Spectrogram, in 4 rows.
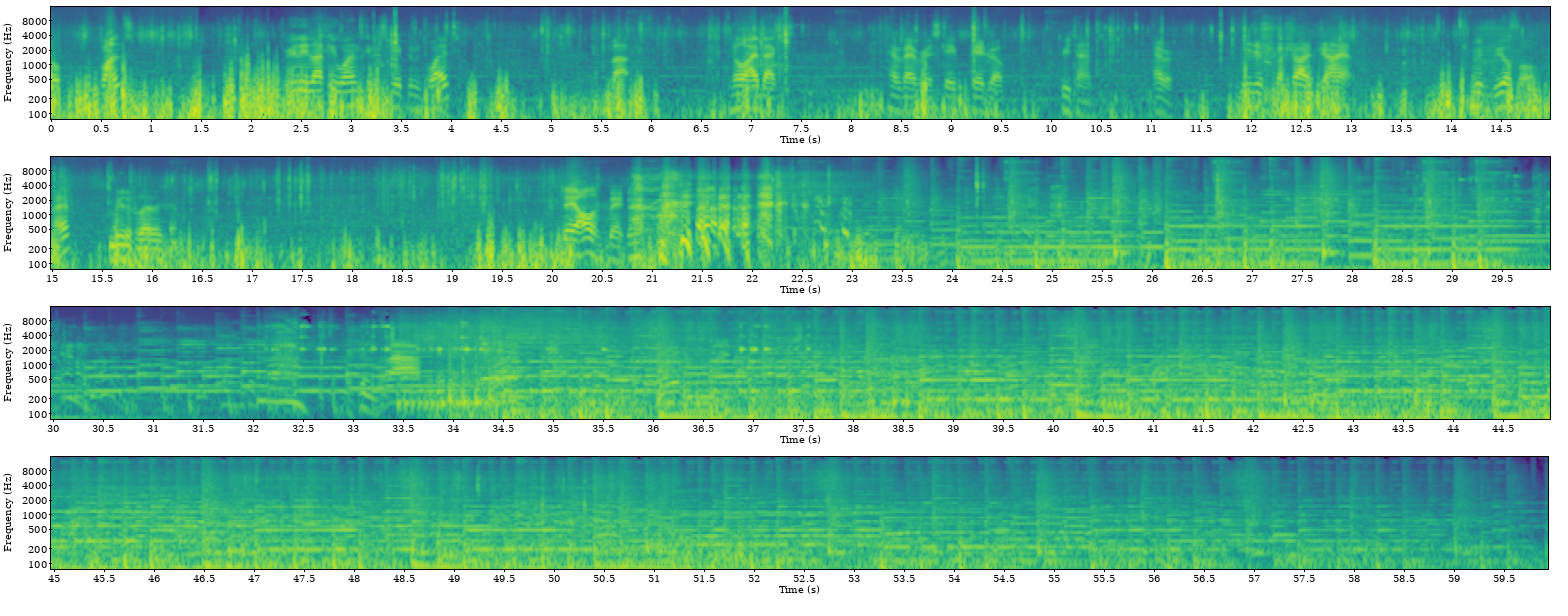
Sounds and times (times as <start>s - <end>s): Music: 0.0s - 17.6s, 20.1s - 59.9s.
